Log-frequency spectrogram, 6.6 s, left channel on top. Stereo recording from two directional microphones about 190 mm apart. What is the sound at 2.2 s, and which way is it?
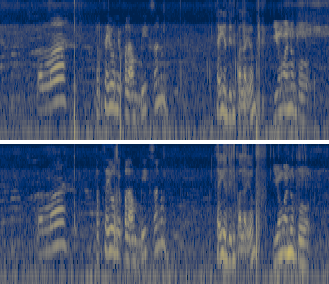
Speech, 5° left (ahead or behind).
